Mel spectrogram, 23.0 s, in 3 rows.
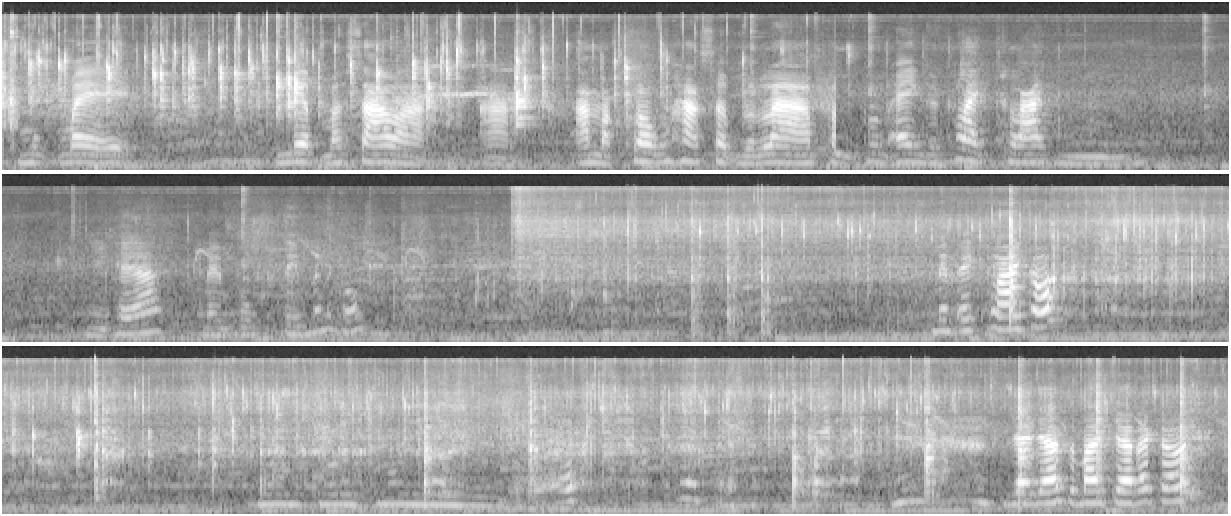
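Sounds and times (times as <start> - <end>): food sizzling in a wok: 0.0 - 4.6, 10.8 - 23.0
metal spatula scraping a pan: 15.8 - 23.0.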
